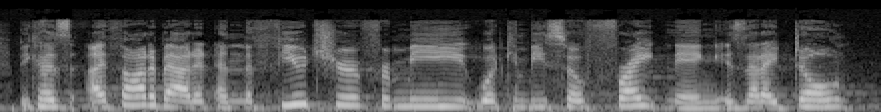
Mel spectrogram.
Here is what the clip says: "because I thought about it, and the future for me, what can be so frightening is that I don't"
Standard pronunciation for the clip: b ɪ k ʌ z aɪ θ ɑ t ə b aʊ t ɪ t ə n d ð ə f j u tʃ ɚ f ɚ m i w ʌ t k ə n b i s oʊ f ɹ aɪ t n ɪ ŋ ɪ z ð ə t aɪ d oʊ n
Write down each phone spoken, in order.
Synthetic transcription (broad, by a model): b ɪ k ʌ z aɪ θ ɑ t ə b aʊ t ɪ t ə n ð ə f j u tʃ ɚ f ɚ m i w ʌ t k n b i s oʊ f ɹ aɪ t n ɪ ŋ ɪ z ð ə t aɪ d oʊ n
